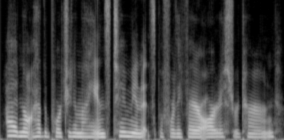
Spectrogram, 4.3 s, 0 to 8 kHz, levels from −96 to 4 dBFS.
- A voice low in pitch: No, high, 210 Hz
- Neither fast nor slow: No, fast, 225 wpm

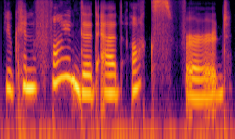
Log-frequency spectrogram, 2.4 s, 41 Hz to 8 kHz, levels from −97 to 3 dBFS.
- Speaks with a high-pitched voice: Yes, very high, 275 Hz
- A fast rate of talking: No, average, 155 wpm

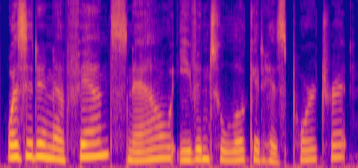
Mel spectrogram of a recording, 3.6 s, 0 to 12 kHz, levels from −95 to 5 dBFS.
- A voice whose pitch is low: No, high, 205 Hz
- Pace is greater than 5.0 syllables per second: No, 4.4 syllables/s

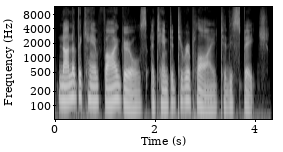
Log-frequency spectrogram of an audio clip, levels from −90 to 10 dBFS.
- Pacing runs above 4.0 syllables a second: No, 3.7 syllables/s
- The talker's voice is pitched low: Yes, low, 115 Hz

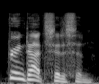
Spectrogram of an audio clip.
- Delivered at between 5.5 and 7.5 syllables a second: Yes, 5.9 syllables/s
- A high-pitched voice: No, medium, 170 Hz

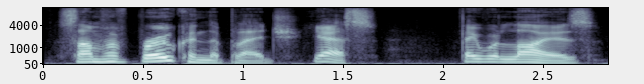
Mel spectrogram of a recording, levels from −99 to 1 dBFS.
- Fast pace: No, average, 190 wpm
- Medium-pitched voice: Yes, medium, 145 Hz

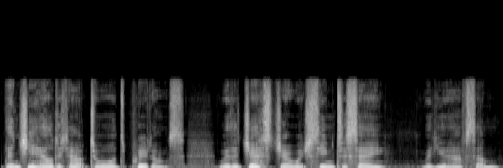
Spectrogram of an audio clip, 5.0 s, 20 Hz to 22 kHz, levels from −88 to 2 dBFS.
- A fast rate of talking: Yes, fast, 215 wpm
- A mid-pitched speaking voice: Yes, medium, 150 Hz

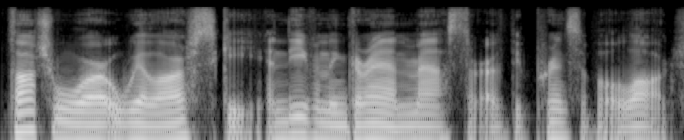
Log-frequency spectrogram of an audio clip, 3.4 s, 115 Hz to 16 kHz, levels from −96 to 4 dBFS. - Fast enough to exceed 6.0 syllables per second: Yes, 6.2 syllables/s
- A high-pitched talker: No, low, 110 Hz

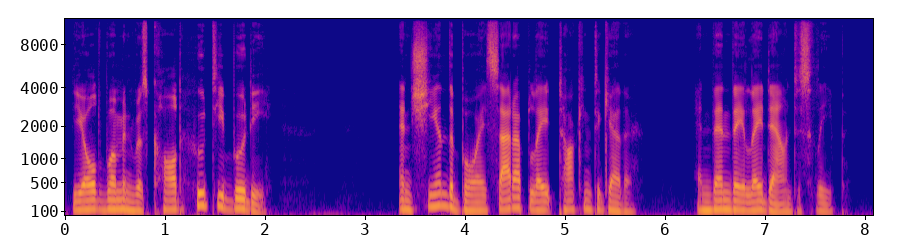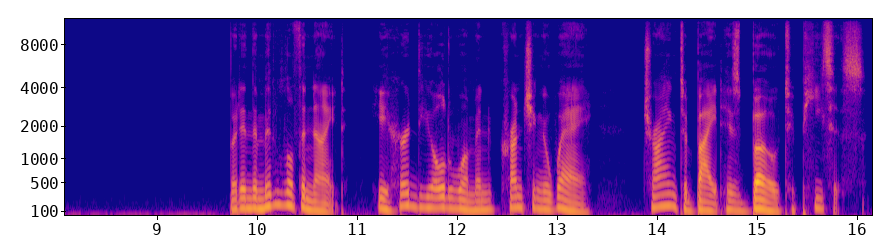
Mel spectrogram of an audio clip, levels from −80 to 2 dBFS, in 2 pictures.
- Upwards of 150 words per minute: Yes, average, 165 wpm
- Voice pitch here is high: No, low, 115 Hz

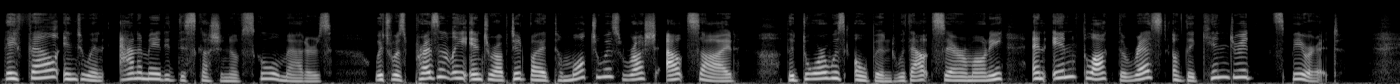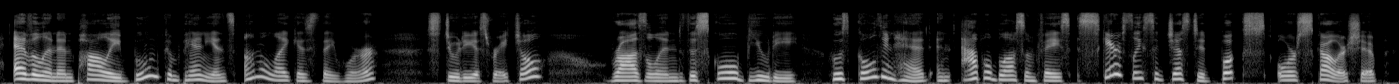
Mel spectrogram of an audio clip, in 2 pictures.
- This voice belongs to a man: No, female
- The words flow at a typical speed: No, slow, 125 wpm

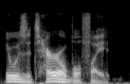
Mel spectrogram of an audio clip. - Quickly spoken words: Yes, fast, 230 wpm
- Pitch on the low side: Yes, low, 100 Hz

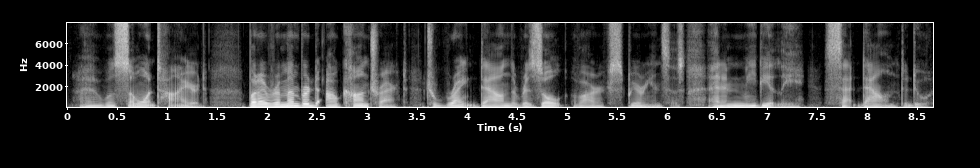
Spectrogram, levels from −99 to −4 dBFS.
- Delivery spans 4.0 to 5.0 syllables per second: No, 5.5 syllables/s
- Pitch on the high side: No, low, 100 Hz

